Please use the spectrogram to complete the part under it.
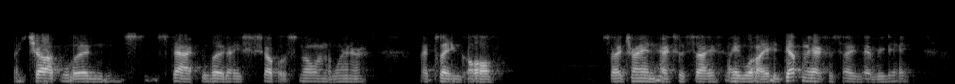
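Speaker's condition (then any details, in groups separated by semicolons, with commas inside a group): Parkinson's disease; left-sided onset, smell and taste loss first, left index finger tremor, no medication, one brain therapy; left hand weakness and poor dexterity, shuffle walking, freezing about two years, brain fog, daily exercise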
